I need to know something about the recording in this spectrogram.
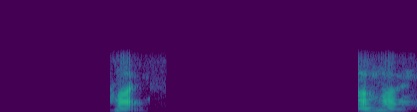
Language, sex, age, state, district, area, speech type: Assamese, female, 60+, Assam, Majuli, urban, conversation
